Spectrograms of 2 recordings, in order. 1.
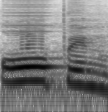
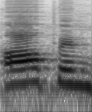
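প্রথম স্বরধ্বনিটি একটি গোলাকার 'oh' ধ্বনি। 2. প্রথম স্বরধ্বনিটি একটি খোলা 'ah' ধ্বনি। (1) "এটা ও পেন বলি" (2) "এই আ পেন বলি না"

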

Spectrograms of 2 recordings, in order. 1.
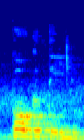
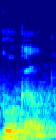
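İlk sesli harf o gibi ses çıkarır. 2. İlk sesli harf u gibi ses çıkarır. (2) "oradaki O'yu U şeklinde okumamız gerekiyor"

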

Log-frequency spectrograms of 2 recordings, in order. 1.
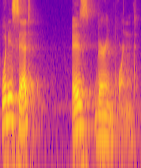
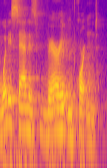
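"said"之后有一个停顿。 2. 句子一口气说下来，中间没有停顿。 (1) "这里划分啊" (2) "当然你可以说成What he said is very important"

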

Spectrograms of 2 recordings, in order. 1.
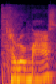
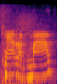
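อ่านด้วยสำเนียงคล้ายฝรั่งเศส 2. อ่านด้วยสำเนียงอังกฤษแบบธรรมดา (1) "มันต้องอ่านแบบภาษาคล้ายฝรั่งเศสหน่อยอะ" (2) "คนนูบจะอ่านอย่างนี้นะ"

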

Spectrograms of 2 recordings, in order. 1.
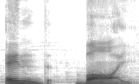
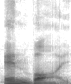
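يُنطق الـ d في آخر 'end'. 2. الـ d في آخر 'end' يُحذف.

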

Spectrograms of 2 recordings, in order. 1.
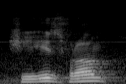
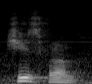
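يُقال الفعل ككلمة كاملة ومنفصلة. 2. يُقال الفعل مختصرًا ومتصلًا بالضمير.

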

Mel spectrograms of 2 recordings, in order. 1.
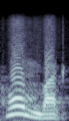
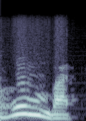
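প্রথম শব্দে 'oh' স্বরধ্বনি আছে। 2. প্রথম শব্দে 'oo' স্বরধ্বনি আছে। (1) "সবাই বলে হোম বাট" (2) "আমরা এখন উচ্চারণটা কিভাবে করব"

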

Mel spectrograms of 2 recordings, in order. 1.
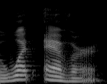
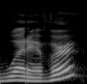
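O t do meio é uma oclusiva breve. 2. O t do meio é um tepe rápido. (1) "aquela pausinha ali de consoante oclusiva" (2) "com rarará"

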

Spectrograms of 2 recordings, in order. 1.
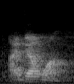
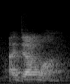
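É dito rapidamente e o T quase não se ouve. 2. É dito rapidamente e o T quase não se ouve.

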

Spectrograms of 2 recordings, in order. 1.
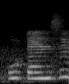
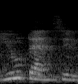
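शब्द की शुरुआत एक सादी vowel sound से होती है। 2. शब्द की शुरुआत एक Y consonant sound से होती है। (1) "Utensil में हम utensil नहीं बोलते हैं उसको" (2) "U, Y. So, Y is not vowel"

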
